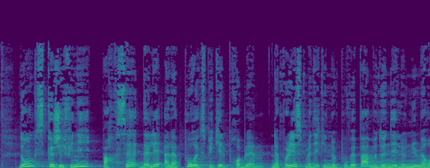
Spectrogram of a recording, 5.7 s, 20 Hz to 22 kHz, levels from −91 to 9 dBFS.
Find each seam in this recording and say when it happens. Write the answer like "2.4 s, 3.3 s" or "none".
1.5 s, 2.4 s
